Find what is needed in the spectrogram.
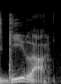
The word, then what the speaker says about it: Gila: Now, of course, the correct pronunciation is Gila.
